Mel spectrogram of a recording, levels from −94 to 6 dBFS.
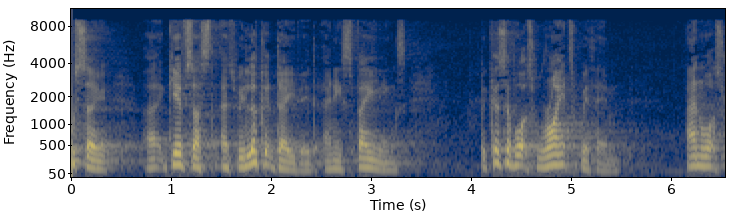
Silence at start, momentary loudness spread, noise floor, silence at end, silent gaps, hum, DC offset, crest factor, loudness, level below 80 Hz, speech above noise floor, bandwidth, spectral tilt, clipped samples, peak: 0 s; 18 LU; -65 dBFS; 0 s; none; none; under 0.1%; 20 dB; -27 LUFS; -64 dBFS; 38 dB; 9.4 kHz; -6 dB/octave; under 0.1%; -8 dBFS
